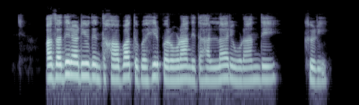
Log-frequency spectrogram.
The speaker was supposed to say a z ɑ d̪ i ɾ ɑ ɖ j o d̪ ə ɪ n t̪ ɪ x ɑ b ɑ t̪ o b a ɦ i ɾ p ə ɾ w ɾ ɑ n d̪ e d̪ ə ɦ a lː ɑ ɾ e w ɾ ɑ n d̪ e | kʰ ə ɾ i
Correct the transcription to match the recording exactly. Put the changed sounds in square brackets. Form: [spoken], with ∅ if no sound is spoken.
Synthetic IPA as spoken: a z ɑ d̪ i ɾ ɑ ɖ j o d̪ ə ɪ n t̪ ɪ x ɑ b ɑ t̪ o b a ɦ i ɾ p ə ɾ w [ɽ] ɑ n d̪ e d̪ ə ɦ a lː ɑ ɾ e w [ɽ] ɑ n d̪ e | kʰ ə [ɽ] i

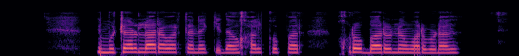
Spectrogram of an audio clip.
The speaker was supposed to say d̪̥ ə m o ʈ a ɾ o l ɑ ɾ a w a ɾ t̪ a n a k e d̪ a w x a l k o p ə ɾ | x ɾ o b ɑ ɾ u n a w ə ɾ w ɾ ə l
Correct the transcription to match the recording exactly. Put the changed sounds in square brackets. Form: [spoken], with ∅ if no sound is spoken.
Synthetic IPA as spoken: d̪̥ ə m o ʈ a ɾ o l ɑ ɾ a w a ɾ t̪ a n a k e d̪ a w x a l k o p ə ɾ | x ɾ o b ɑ ɾ u n a w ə ɾ w [ɽ] ə l

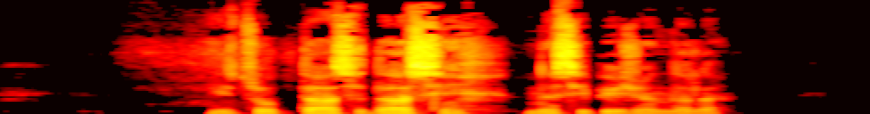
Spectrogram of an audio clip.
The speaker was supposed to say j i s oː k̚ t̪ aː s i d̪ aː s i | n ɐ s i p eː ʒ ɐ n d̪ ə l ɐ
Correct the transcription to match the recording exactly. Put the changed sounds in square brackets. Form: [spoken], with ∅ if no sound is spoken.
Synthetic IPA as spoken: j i [t͡s] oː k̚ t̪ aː s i d̪ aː s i | n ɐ s i p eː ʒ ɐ n d̪ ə l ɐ

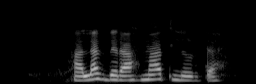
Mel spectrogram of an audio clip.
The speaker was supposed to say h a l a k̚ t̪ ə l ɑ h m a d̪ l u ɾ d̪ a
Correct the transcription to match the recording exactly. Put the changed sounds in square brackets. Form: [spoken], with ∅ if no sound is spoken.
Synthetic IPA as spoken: h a l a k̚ [d̪] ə [ɾ] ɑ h m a [t̪] l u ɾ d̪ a

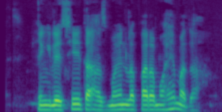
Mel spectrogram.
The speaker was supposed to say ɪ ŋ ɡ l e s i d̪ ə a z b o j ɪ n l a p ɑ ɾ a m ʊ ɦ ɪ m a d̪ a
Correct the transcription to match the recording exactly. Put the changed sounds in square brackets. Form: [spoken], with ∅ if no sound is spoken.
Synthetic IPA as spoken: ɪ ŋ ɡ l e s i d̪ ə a z [m] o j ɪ n l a p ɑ ɾ a m ʊ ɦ ɪ m a d̪ a

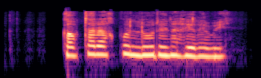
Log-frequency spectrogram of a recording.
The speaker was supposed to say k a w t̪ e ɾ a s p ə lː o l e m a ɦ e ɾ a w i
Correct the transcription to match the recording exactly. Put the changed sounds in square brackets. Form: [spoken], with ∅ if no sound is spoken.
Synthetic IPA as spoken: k a w t̪ [a] ɾ a [x] p ə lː o [ɾ] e [n] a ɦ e ɾ a w i

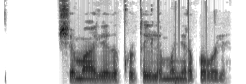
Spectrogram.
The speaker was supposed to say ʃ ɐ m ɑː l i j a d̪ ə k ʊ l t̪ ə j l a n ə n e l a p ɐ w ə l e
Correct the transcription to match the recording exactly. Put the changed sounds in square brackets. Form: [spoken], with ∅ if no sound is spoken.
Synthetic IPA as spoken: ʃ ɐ m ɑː l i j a d̪ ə k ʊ [ɾ] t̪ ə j l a [m] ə n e [ɾ] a p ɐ w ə l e

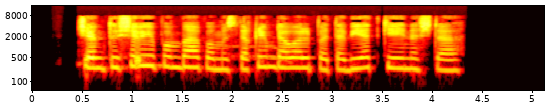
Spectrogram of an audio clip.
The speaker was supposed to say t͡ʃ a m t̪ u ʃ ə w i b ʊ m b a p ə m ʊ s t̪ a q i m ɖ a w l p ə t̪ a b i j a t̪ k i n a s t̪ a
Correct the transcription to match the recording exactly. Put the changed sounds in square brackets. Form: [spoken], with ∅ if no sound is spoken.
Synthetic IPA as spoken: t͡ʃ a m t̪ u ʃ ə w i [p] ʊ m b a p ə m ʊ s t̪ a q i m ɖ a w l p ə t̪ a b i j a t̪ k [e] n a [ʃ] t̪ a

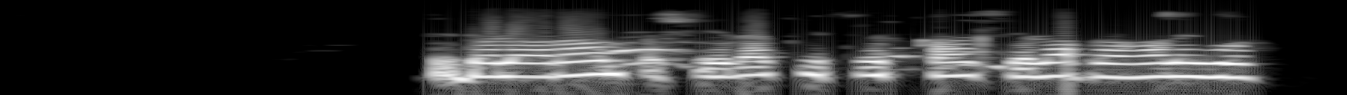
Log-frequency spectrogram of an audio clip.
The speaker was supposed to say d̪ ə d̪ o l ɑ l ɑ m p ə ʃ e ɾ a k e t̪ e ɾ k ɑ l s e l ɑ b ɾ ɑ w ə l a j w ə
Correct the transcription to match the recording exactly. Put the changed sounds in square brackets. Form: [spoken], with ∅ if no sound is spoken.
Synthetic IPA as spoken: d̪ ə d̪ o l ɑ [ɾ] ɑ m p ə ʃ e [l] a k e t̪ e ɾ k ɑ l s e l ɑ b ɾ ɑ [ɣ] ə l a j w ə

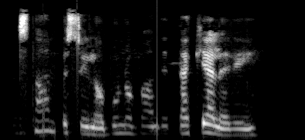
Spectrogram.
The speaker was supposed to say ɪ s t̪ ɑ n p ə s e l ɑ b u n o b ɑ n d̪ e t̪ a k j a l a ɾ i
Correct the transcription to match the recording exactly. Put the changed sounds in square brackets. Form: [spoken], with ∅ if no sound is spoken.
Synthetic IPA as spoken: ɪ s t̪ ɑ n p ə s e l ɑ b u n o b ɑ n d̪ e t̪ a k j a l a ɾ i

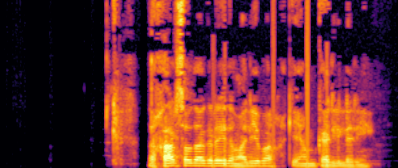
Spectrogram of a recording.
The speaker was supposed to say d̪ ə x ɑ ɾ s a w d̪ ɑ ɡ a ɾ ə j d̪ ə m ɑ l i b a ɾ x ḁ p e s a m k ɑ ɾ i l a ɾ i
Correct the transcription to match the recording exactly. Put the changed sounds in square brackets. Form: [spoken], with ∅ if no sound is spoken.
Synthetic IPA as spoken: d̪ ə x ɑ ɾ s a w d̪ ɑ ɡ a ɾ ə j d̪ ə m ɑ l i b a ɾ x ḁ [k] e [h] a m k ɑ ɾ i l a ɾ i

